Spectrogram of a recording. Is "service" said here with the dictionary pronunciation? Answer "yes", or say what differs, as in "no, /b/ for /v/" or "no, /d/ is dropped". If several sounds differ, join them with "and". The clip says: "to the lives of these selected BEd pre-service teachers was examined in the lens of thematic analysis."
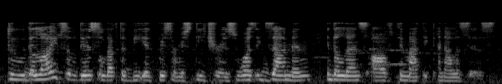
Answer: no, /v/ is dropped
